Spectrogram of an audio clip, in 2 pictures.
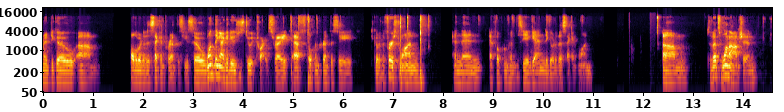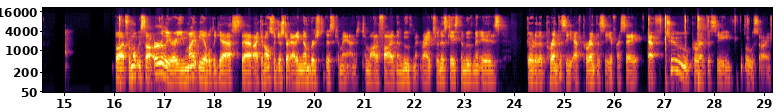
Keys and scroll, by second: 4.9-5.8 typing, 7.1-7.5 typing, 16.1 0, 26.5-27.7 typing, 28.5 Escape.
